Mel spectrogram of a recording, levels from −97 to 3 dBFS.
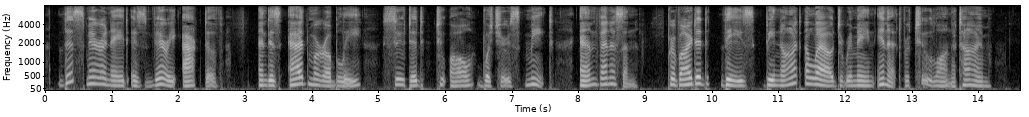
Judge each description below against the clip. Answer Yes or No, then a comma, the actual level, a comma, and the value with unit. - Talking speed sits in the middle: No, slow, 120 wpm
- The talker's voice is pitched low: No, medium, 175 Hz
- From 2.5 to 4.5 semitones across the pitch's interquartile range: Yes, average, 4.0 semitones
